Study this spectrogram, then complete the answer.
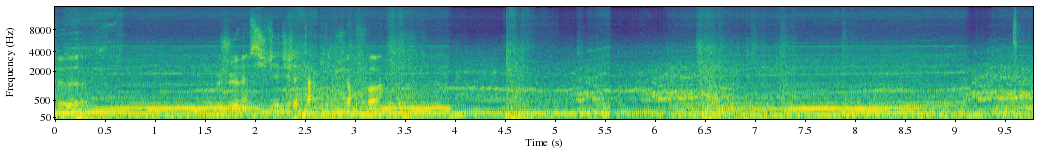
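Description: A sports car engine roars at high speed, shifting pitch as it changes gear.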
